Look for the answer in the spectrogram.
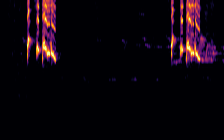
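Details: Cage-kept red-whiskered bulbul delivering phleng pa wild-style song: two loud phrases about three seconds apart, each three quick clipped notes then a descending slurred whistle, over a quiet background.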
